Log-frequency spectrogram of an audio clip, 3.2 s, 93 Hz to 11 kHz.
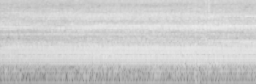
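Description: A tire inflation kit compressor fills a punctured 2020 Ford Fusion tire with a steady, loud, continuous mechanical buzz and hum that runs unbroken from start to end.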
